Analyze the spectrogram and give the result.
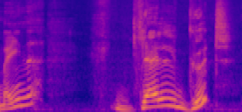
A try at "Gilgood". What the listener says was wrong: Gilgood. But actually, you're pronouncing it like my ancestors. Galgood was the Lithuanian pronunciation.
